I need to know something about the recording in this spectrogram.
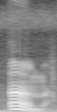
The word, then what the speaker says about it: erm: should be pronounced as um like um it's just the British way of spelling the word um this entire time I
